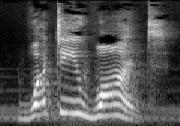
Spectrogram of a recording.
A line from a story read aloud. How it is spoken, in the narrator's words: she shouted at the image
